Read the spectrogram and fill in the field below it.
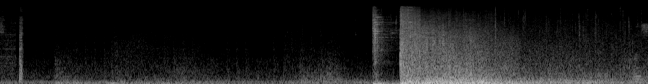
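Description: A flashbang grenade detonates in Counter-Strike: Global Offensive, a sudden loud blast after a brief quiet stretch, followed by a sustained bright ringing hiss that slowly fades, with no talking.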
